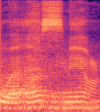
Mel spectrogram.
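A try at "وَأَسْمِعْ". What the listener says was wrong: Wa asmi'. Mim bawah mi ain. Kalau boleh kita kawal jadi mi jangan jadi mek tu macam mi tu tak cukup. Absir bihi wa asmi'. Kena kemaskan mi tu.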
